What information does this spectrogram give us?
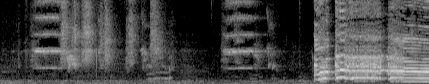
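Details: Rooster in a farm village; a loud, harmonic crow breaks in late and holds strongly to the end, after earlier bursts of higher, squawky, harsh calls separated by short quiet gaps.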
